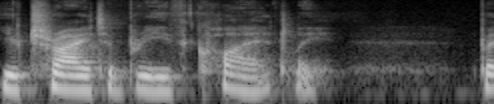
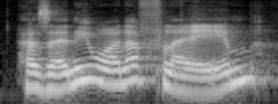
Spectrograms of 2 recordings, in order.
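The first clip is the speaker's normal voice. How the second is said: raised, loud goblin uncle voice; older goblin; 5 semitones higher, 5 dB louder than usual. Acted. Goblin uncle asking the children for a flame, older goblin. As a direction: ask the group like an elder goblin. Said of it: "He sounds older than the rest".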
